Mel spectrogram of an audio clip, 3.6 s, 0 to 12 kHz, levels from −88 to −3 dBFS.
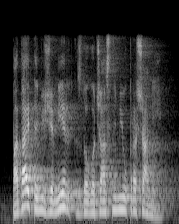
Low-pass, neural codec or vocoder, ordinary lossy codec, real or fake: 7.2 kHz; none; none; real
